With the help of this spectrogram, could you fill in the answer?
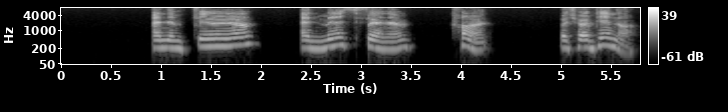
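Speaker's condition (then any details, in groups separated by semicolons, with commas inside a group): Myasthenia gravis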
